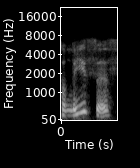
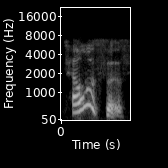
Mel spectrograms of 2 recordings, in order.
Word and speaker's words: Telesis: It was in the dictionary, but I saw that it wasn't pronounced telesis. He was mispronouncing it. It was telesis.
